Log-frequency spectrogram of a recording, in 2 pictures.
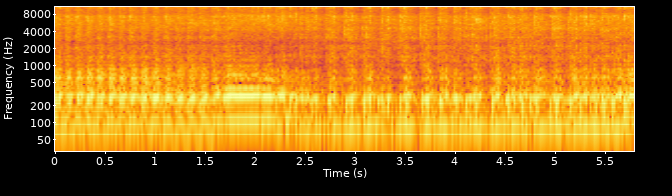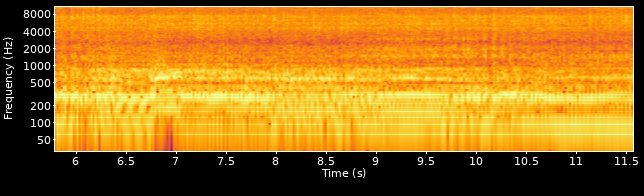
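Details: Polaris RZR XP with swapped Yamaha Nytro triple engine, straight-piped, first fire-up: loud raspy even pulsing, blipped then settling to steady idle; engine sounds healthy, normal idle.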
